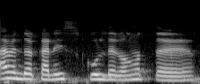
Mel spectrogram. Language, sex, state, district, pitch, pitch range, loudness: Chakma, female, Tripura, Dhalai, 230 Hz, 205-245 Hz, -15 LUFS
